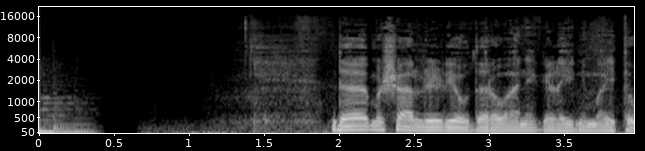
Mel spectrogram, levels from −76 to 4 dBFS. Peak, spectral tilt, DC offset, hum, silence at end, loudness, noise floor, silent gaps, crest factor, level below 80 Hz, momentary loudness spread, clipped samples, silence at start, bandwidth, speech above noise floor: -6 dBFS; -6.5 dB/octave; under 0.1%; none; 0 s; -18 LUFS; -54 dBFS; none; 14 dB; -36 dBFS; 21 LU; under 0.1%; 0 s; 16 kHz; 37 dB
